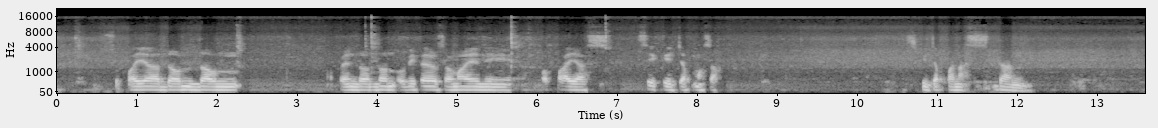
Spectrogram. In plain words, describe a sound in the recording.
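A metal spatula scrapes and stirs greens in a pan.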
